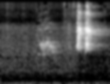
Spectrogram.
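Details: African lovebird, kept as a pet, making a soft high note and then a quick pair of loud, shrill chirps.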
